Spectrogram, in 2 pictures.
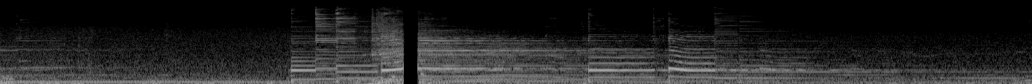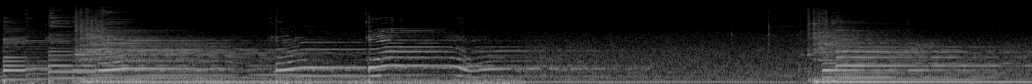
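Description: The audio drops to complete silence from 4.03 to 4.18 s, a gap of about 151 ms, then resumes. This is a Bluetooth stall, likely caused by radio interference delaying packets until the receiving buffer emptied and playback halted until retransmitted data arrived.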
